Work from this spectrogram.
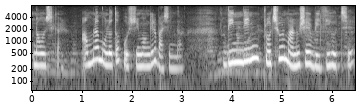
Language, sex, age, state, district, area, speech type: Bengali, female, 18-30, West Bengal, Birbhum, urban, spontaneous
